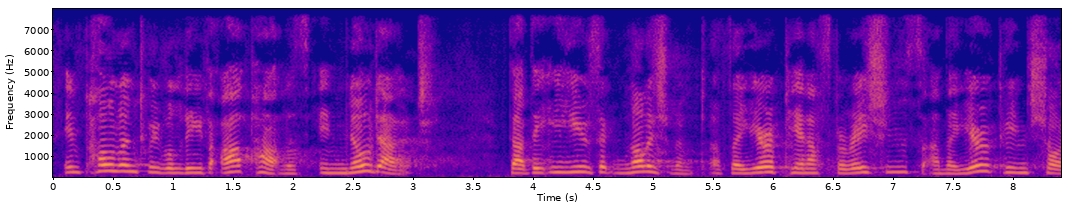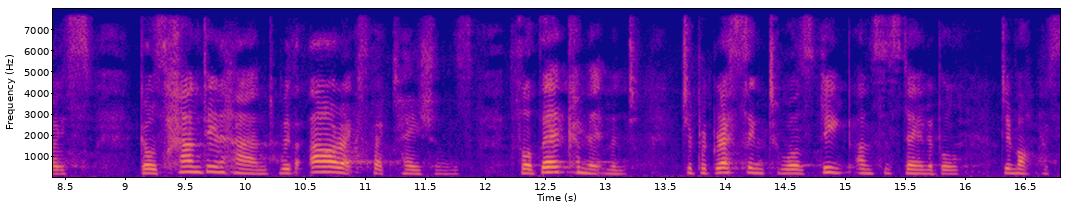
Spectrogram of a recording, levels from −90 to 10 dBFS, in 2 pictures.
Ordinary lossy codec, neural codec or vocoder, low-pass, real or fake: none; codec, 16 kHz, 4 kbps, FreqCodec, smaller model; none; fake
